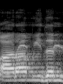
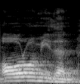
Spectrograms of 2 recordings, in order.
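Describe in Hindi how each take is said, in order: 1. पहले दो स्वर 'ah' जैसे सुनाई देते हैं। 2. पहले दो स्वर 'oh' जैसे सुनाई देते हैं। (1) "आपको आरामीदन पढ़ना है आराम से" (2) "अदा करते हैं औरोमीदन"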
